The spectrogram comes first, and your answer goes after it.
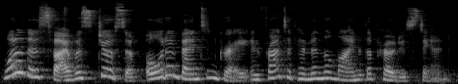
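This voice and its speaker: A woman hosting a library storytime, speaking to young children in an animated way as she presents and reads a picture book aloud. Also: sits high, brisk.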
